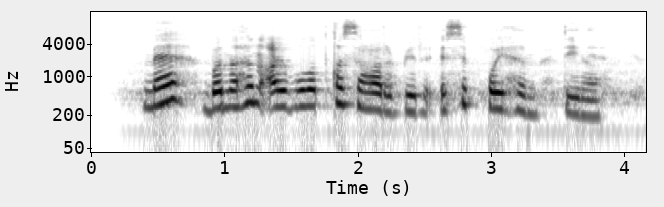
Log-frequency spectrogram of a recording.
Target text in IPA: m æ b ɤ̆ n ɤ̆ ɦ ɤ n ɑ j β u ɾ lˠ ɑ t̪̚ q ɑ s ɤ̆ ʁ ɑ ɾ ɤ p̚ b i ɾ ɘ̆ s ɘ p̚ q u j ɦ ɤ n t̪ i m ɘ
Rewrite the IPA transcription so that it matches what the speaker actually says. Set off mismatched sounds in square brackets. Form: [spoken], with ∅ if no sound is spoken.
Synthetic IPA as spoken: m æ b ɤ̆ n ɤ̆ ɦ ɤ n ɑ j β u [∅] lˠ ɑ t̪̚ q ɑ s ɤ̆ ʁ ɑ ɾ ɤ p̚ b i ɾ ɘ̆ s ɘ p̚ q u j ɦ ɤ n t̪ i [n] ɘ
